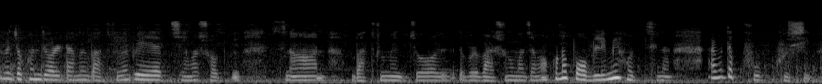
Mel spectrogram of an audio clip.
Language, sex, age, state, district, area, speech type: Bengali, female, 18-30, West Bengal, Birbhum, urban, spontaneous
